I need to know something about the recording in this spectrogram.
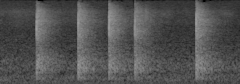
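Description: Chalk striking and sliding on a chalkboard as characters are written: five quick strokes, each beginning with a sharp tap.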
